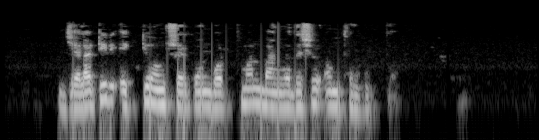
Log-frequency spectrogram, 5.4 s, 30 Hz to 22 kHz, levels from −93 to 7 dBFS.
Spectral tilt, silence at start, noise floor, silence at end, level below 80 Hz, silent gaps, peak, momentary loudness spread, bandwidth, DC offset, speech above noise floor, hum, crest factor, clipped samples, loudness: -4.5 dB/octave; 0.6 s; -76 dBFS; 1.7 s; -54 dBFS; none; -4 dBFS; 7 LU; 7.8 kHz; under 0.1%; 57 dB; none; 18 dB; under 0.1%; -19 LUFS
